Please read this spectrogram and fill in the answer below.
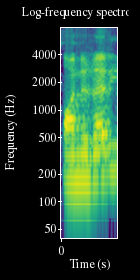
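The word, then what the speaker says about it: honour: तो ऑनर का हमारा जो फर्स्ट साउंड है एच ये साइलेंट है। और कहां से हमारा जो साउंड आ रहा है? ओ से। और वो कौन सा साउंड क्रिएट कर रहा है? वो प्रोड्यूस कर रहा है आपका वोवेल साउंड।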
